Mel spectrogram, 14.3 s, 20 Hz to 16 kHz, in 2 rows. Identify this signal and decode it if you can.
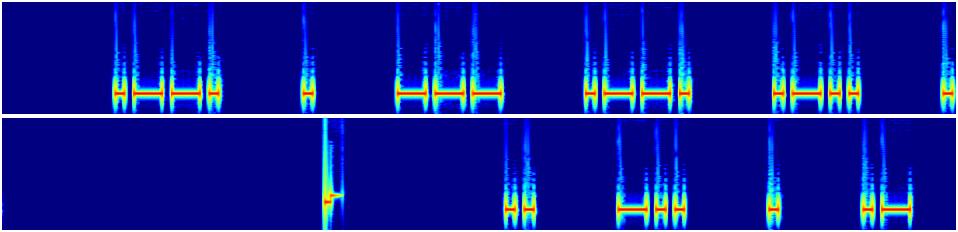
Morse code, heard as a keyed tone, about 17 wpm, spaced as for 10 wpm, 700 Hz. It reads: PEOPLE IDEA
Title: 3x Character Spacing - Top 300 Words - 17wpm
